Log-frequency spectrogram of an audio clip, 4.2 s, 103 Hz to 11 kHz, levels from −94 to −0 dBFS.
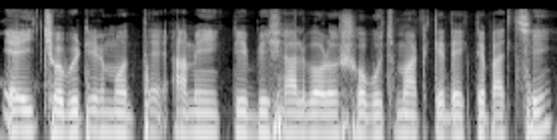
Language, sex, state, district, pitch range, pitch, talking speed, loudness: Bengali, male, West Bengal, Cooch Behar, 125-130 Hz, 130 Hz, 160 wpm, -14 LUFS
